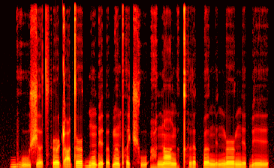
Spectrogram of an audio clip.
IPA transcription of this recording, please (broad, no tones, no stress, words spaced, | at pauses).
bʱṵ ʃə̰t͡sʼə˞ ʈɑ̰tə˞ɡ͡bũ ɗɪʔə̰ɓə̃pʰə t͡ʃʰṵʔɑ̤nɑ̃ŋə̤ kʰrək͡pəŋɪ ŋə˞ŋɪ ɓɪ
